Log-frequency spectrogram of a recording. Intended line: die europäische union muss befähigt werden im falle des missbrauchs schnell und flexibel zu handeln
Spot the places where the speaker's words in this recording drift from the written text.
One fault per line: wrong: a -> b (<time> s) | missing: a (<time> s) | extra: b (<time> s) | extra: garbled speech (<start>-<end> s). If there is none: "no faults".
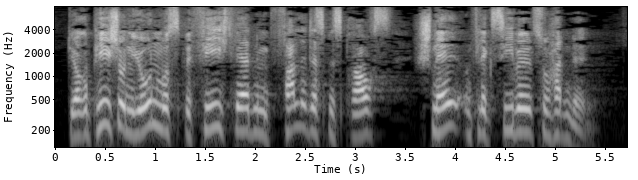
no faults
